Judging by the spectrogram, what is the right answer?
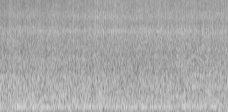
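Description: Engine of a se kang two-wheel farm tractor running steadily while under way, a constant hum under a loud, even rushing noise.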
